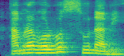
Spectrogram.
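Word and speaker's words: tsunami: কম beta বলবো না যেমন সুনামি সুনামি লিখতে গেলে কিন্তু আমরা বলি টি সুনামি এটাকে আমাদের লিখতে হয় টি সুনামি কিন্তু এটা আমরা বলতে পারবো না আমরা বলব সুনামি এস ইউ এন এ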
